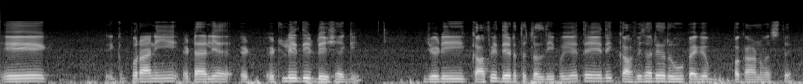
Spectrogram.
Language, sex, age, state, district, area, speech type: Punjabi, male, 18-30, Punjab, Kapurthala, urban, spontaneous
